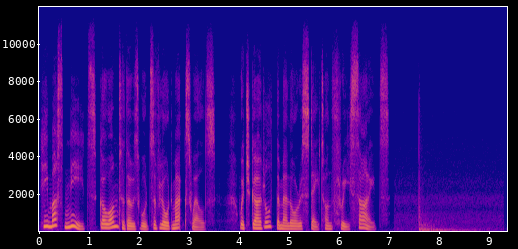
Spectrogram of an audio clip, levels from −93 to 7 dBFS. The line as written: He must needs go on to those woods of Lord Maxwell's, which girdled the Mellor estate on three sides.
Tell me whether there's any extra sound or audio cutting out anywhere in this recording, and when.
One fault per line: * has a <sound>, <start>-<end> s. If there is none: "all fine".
* has a thud, 7.6-9.1 s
